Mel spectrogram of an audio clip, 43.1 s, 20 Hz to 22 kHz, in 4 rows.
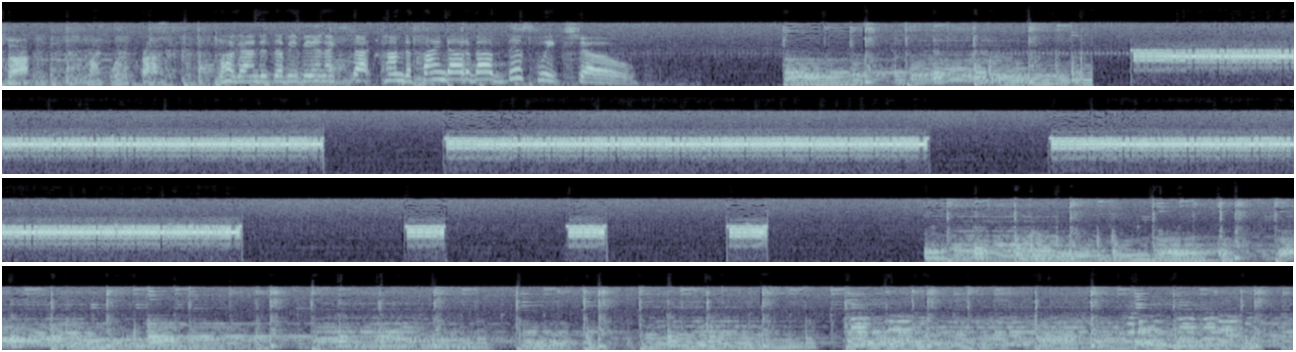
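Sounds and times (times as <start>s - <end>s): shrill warbling electronic tone bursts: 9.2s - 13.5s, 14.4s - 18.5s, 19.5s - 23.6s, 24.9s - 25.3s, 26.2s - 26.6s, 27.6s - 28.0s.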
